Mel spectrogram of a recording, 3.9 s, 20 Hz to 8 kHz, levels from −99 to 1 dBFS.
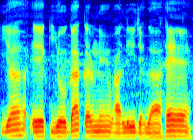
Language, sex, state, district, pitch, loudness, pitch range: Hindi, male, Jharkhand, Ranchi, 105 Hz, -15 LUFS, 100-110 Hz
